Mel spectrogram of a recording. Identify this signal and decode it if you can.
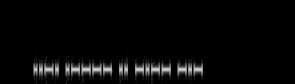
Morse code, heard as a keyed tone, about 48 wpm, 700 Hz. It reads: F1IYK
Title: DXCC-100 Call Signs - 5 Characters - 45wpm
